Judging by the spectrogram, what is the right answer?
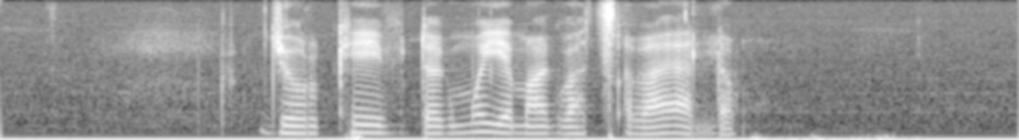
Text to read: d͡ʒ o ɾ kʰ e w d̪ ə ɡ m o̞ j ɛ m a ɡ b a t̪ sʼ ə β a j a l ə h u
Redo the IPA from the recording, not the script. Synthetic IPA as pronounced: d͡ʒ o ɾ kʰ e v d̪ ə ɡ m o̞ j ɛ m a ɡ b a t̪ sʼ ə β a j a lː ə h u

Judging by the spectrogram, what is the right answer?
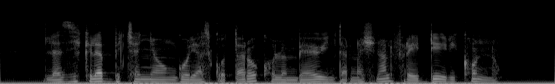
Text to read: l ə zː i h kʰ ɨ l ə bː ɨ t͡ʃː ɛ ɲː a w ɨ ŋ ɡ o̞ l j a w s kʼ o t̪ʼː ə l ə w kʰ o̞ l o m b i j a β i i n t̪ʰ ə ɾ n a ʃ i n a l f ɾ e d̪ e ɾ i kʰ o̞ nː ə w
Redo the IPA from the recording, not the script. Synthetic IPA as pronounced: l ə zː i h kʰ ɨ l ə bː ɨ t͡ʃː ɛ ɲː a w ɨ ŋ ɡ o̞ l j a s kʼ o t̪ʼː ə ɾ ə w kʰ o̞ l o m b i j a w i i n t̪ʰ ə ɾ n a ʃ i n a l f ɾ e d̪ e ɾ i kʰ o̞ nː ə w

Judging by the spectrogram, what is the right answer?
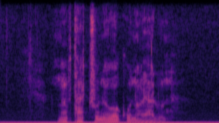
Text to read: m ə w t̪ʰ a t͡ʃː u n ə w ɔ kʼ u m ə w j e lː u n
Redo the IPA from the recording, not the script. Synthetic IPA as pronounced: m ə β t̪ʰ a t͡ʃː u n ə w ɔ kʼ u n ə w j a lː u n

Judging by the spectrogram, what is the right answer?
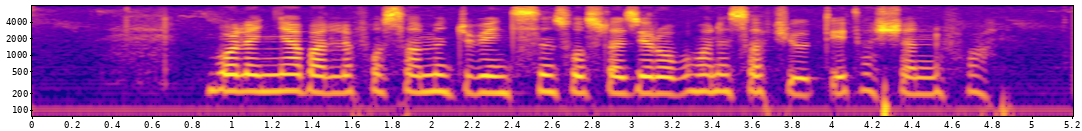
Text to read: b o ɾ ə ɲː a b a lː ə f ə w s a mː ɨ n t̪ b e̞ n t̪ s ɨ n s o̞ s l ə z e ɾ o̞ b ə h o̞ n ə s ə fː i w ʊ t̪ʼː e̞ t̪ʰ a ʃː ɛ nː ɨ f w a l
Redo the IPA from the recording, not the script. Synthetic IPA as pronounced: b o l ə ɲː a b a lː ə f ə w s a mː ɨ n t̪ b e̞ n t̪ s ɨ n s o̞ s l ə z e ɾ o̞ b ə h o̞ n ə s ə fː i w ʊ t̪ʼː e̞ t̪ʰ a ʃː ɛ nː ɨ f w a l

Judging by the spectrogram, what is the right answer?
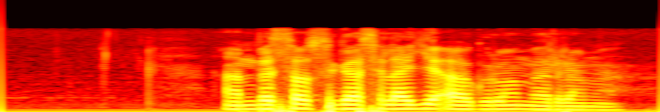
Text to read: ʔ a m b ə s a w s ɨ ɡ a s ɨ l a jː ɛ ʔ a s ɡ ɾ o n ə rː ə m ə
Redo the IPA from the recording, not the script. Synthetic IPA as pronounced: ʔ a m b ə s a w s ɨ ɡ a s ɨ l a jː ɛ ʔ a ɡ ɾ o m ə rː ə m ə

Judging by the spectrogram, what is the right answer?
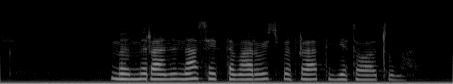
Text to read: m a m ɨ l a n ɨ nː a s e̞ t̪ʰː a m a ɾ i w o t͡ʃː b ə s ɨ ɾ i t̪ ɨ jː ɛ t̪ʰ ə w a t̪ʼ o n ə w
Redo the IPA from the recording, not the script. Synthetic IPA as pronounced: m ə m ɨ ɾ a n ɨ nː a s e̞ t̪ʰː ə m a ɾ i w o t͡ʃː b ə f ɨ ɾ a t̪ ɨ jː ɛ t̪ʰ ə w a t̪ʼ u n ə w

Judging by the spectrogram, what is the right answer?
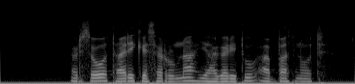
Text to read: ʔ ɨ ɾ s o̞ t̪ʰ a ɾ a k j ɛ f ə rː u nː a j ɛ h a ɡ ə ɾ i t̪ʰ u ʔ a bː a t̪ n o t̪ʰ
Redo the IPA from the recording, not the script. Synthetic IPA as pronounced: ʔ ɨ ɾ s o̞ t̪ʰ a ɾ i k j ɛ s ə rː u nː a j ɛ h a ɡ ə ɾ i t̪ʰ u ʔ a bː a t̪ n o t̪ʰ

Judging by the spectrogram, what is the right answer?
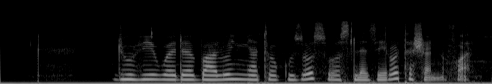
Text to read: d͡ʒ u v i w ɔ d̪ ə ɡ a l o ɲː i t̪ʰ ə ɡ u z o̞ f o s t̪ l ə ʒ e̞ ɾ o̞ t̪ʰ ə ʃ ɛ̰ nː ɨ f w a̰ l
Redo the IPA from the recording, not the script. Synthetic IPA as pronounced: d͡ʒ u v i w ɔ d̪ ə b a l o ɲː a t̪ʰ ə ɡ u z o̞ s o s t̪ l ə z e̞ ɾ o̞ t̪ʰ ə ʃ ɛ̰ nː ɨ f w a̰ l

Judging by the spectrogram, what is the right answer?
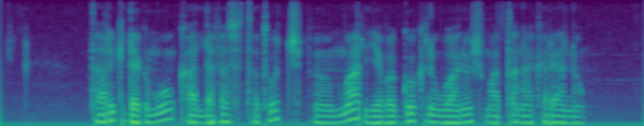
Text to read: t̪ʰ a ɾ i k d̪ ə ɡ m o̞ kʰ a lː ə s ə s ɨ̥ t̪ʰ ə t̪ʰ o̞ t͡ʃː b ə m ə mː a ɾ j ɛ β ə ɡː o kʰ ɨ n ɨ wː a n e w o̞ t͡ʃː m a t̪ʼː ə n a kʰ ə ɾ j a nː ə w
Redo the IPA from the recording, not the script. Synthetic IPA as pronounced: t̪ʰ a ɾ i k d̪ ə ɡ m o̞ kʰ a lː ə f ə s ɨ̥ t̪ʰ ə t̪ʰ o̞ t͡ʃː b ə m ə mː a ɾ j ɛ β ə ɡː o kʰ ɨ n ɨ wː a n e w o̞ t͡ʃː m a t̪ʼː ə n a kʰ ə ɾ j a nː ə w

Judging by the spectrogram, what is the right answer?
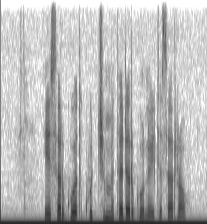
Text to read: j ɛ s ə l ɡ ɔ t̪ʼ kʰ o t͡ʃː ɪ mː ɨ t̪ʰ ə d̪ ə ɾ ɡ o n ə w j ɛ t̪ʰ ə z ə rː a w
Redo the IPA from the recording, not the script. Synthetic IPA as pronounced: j ɛ s ə ɾ ɡ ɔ t̪ʼ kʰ o t͡ʃː ɪ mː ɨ t̪ʰ ə d̪ ə ɾ ɡ o n ə w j ɛ t̪ʰ ə s ə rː a w

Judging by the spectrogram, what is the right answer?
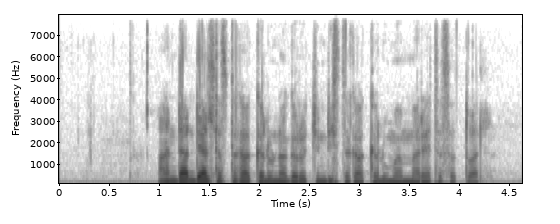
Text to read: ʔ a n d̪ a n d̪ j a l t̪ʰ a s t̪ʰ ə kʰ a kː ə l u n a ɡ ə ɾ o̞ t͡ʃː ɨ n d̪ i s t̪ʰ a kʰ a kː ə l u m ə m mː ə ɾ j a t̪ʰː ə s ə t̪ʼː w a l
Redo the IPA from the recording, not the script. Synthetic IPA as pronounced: ʔ a n d̪ a n d̪ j a l t̪ʰ ə s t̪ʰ ə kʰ a kː ə l u n ə ɡ ə ɾ o̞ t͡ʃː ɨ n d̪ i s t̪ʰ ə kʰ a kː ə l u m ə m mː ə ɾ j a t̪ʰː ə s ə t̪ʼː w a l

